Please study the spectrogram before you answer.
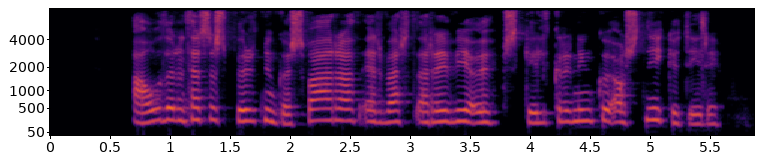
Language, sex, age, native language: Icelandic, female, 30-39, Icelandic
